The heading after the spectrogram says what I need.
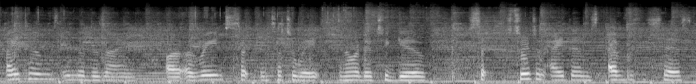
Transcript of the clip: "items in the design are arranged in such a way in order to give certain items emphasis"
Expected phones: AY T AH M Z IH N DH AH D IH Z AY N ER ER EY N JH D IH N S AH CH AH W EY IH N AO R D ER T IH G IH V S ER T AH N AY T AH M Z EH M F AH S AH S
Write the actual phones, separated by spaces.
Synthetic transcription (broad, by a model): AY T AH M Z IH N DH AH D IH Z AY N ER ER EY N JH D IH N S AH CH AH W EY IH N AO R D ER T IH G IH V S ER T N AY T AH M Z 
